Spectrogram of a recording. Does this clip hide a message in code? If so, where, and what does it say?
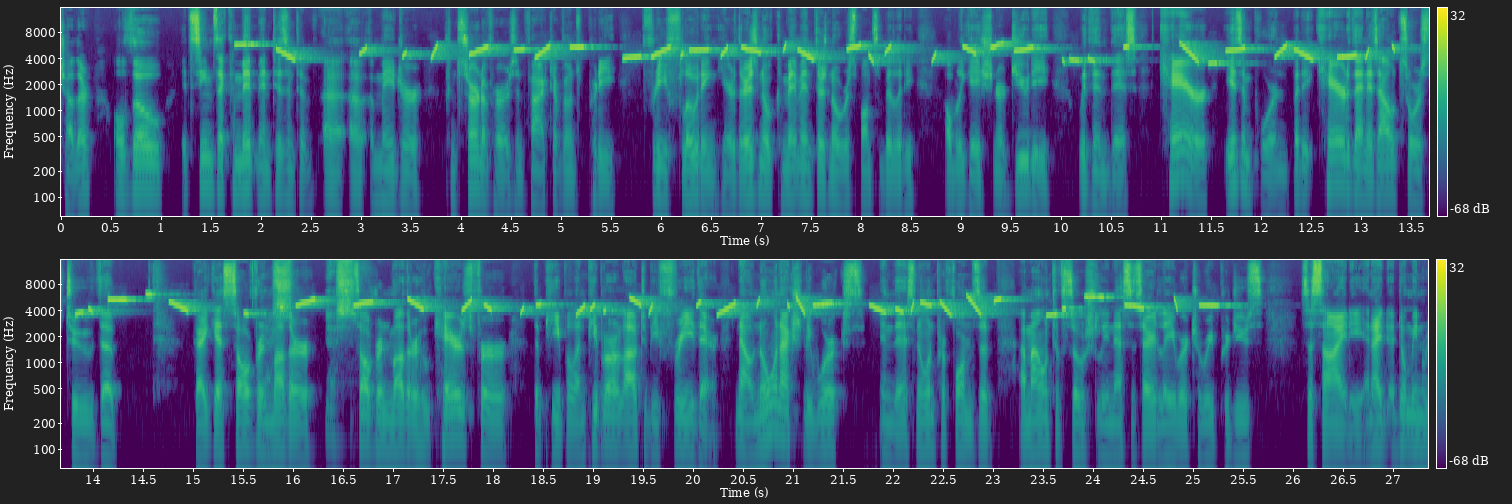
No, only bird-like chirps, with room echo and speech in English.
